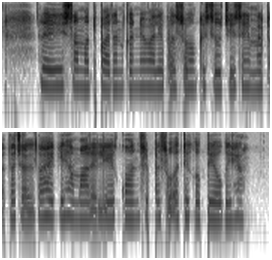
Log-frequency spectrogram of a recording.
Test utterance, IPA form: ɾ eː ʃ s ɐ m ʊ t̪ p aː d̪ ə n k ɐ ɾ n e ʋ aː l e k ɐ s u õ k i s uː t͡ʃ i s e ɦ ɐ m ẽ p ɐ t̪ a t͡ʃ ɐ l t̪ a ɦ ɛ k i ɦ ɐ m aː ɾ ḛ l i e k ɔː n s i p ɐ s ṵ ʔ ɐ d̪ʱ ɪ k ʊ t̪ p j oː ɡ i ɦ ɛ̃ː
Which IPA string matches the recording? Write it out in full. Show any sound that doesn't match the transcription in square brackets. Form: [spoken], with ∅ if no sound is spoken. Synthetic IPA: ɾ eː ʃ s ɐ m ʊ t̪ p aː d̪ ə n k ɐ ɾ n e ʋ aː l e [p] ɐ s u õ k i s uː t͡ʃ i s e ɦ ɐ m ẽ p ɐ t̪ a t͡ʃ ɐ l t̪ a ɦ ɛ k i ɦ ɐ m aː ɾ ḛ l i e k ɔː n s i p ɐ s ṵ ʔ ɐ d̪ʱ ɪ k ʊ [∅] p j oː ɡ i ɦ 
